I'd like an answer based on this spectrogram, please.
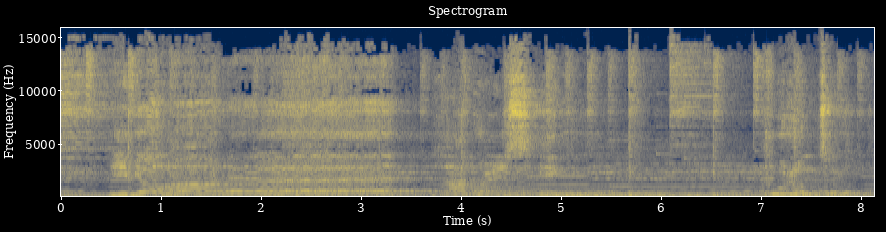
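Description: A man singing a Korean trot song live into a handheld microphone over instrumental accompaniment with a steady bass line. His voice holds long notes with a wavering vibrato, with short breaks between phrases.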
